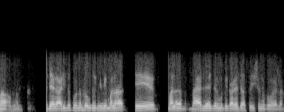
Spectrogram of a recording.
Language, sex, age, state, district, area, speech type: Marathi, male, 18-30, Maharashtra, Thane, urban, conversation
